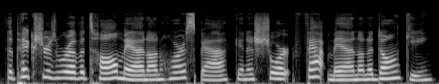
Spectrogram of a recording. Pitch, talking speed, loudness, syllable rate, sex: 250 Hz, 230 wpm, -15 LUFS, 5.4 syllables/s, female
